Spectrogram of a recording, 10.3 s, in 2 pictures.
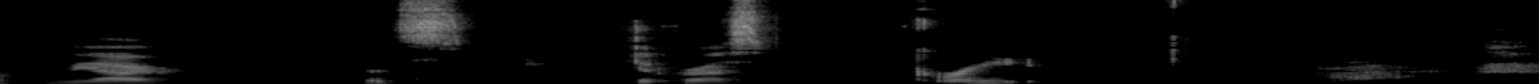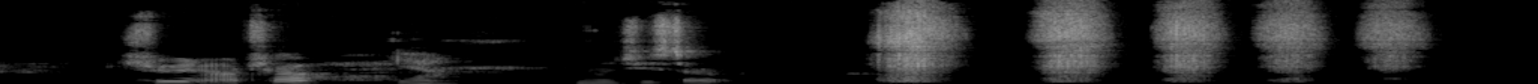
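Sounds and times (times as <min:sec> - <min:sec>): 
speech: 0:00.2 - 0:03.6, 0:05.6 - 0:08.7
person sniffling: 0:08.0 - 0:09.9.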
